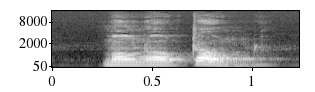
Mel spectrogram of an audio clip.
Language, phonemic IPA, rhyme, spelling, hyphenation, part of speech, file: Dutch, /ˌmoː.noːˈtoːn/, -oːn, monotoon, mo‧no‧toon, adjective, Nl-monotoon.ogg
- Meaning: monotonous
